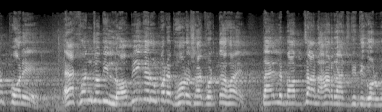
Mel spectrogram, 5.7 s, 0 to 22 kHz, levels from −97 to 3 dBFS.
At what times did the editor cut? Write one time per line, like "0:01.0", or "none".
none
